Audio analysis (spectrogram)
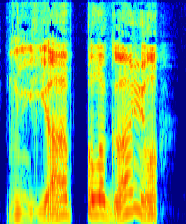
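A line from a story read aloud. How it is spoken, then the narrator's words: Conflicted mumble. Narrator (Russian): промямлил Хайрем, раздираемый двумя чувствами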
